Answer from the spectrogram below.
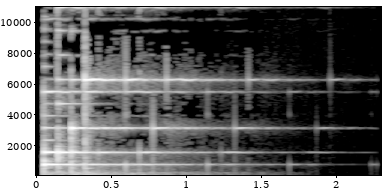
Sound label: Fairy Bright Magic; Magic Sound Effects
